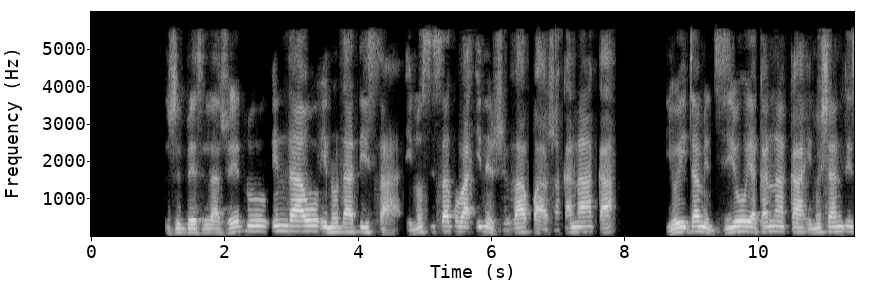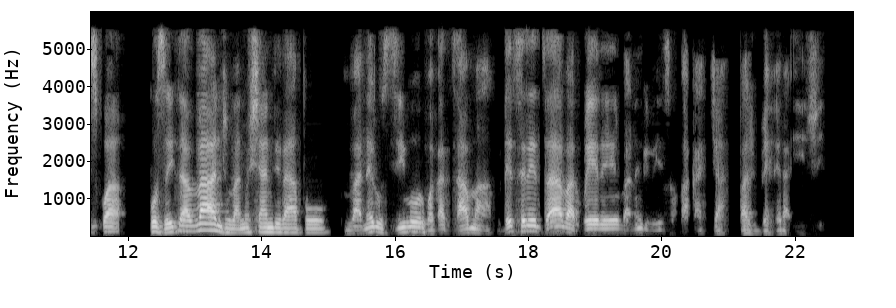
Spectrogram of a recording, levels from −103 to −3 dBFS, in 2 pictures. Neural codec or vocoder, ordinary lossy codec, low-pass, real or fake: autoencoder, 48 kHz, 128 numbers a frame, DAC-VAE, trained on Japanese speech; AAC, 32 kbps; 5.4 kHz; fake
